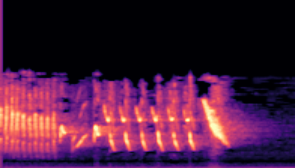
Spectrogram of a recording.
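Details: European goldfinch, an unpaired male singing khalwi-style song: dense, high, liquid twittering with quick repeated notes and a final rising buzzy flourish.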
